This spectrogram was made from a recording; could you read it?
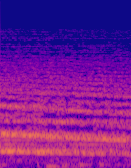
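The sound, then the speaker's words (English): A steady, droning air raid siren sound effect wails continuously at a sustained pitch, loud and unbroken for the whole moment, with no voices over it. “I think atomic bomb siren is good.”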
